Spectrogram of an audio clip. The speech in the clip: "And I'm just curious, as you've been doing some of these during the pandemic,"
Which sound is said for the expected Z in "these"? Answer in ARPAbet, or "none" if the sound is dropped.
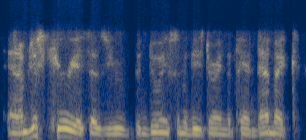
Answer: Z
